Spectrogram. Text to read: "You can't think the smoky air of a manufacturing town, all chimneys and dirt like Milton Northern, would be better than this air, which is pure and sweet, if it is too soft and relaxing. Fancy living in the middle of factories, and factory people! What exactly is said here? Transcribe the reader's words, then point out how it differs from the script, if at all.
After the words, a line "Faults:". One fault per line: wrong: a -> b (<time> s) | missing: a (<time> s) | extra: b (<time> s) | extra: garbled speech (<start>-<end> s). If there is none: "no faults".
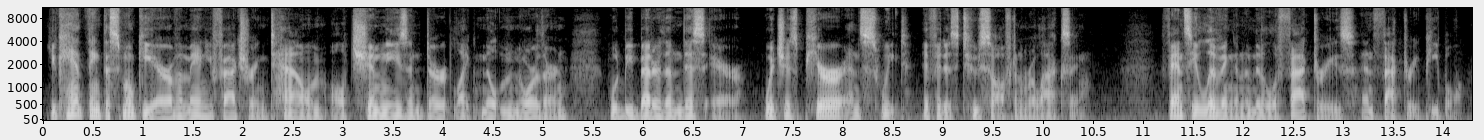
"You can't think the smoky air of a manufacturing town, all chimneys and dirt like Milton Northern, would be better than this air, which is pure and sweet, if it is too soft and relaxing. Fancy living in the middle of factories, and factory people!
Faults:
no faults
